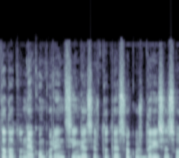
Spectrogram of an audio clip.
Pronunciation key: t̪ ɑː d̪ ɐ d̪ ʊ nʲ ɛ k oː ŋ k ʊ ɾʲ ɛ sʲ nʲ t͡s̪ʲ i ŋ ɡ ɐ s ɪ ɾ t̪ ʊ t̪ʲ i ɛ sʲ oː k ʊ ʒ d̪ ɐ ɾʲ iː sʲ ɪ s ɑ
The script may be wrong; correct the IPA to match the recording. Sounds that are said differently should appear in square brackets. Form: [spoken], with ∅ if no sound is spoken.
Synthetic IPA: t̪ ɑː d̪ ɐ [t̪] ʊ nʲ ɛ k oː ŋ k ʊ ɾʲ ɛ [∅] nʲ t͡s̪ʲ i ŋ ɡ ɐ s ɪ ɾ t̪ ʊ t̪ʲ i ɛ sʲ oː k ʊ ʒ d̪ ɐ ɾʲ iː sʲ ɪ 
